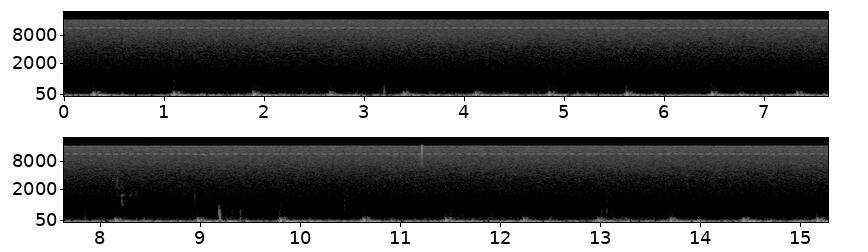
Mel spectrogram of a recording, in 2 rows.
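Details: Normal heart sounds recorded with a DIY electronic stethoscope: steady, regular low thumps at about 78 beats per minute, with a faint hum behind.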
